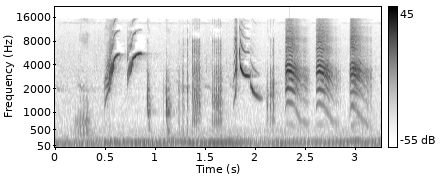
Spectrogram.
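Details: Common myna song, known as Indian myna: rapid run of upward-sweeping whistles, rattling buzzes and a series of loud descending wavering whistled notes near the end, over faint low hum.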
